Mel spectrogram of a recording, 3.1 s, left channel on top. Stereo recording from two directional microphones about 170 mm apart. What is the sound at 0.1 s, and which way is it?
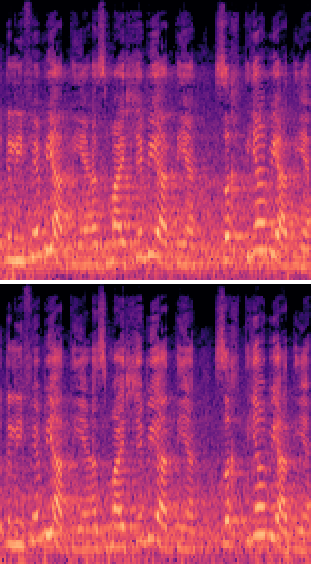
A man's voice, 35° right (ahead or behind).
